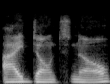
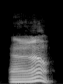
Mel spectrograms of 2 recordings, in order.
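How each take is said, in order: First: Every word is pronounced fully and carefully. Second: The words are squeezed together even more heavily. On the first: The speaker calls it wrong. "They want to say, ... nobody says that" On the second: The speaker calls it right. "And sometimes we even say"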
